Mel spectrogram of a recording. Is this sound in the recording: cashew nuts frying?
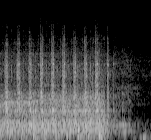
no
